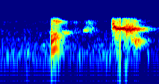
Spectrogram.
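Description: Short startled vocal exclamations: a sharp gasped "Oh" about two-thirds of a second in, then a second brief, louder cry near the end.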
